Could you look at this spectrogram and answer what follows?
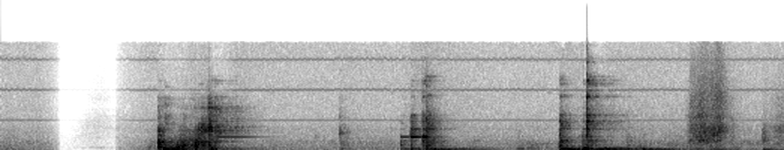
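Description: Threads being hand-tapped with a bottoming tap into a part held in a metal-lathe chuck, the tap and chuck turned by hand in short strokes: a series of clunks and creaks about once a second. There is a brief gap of silence near the start.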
